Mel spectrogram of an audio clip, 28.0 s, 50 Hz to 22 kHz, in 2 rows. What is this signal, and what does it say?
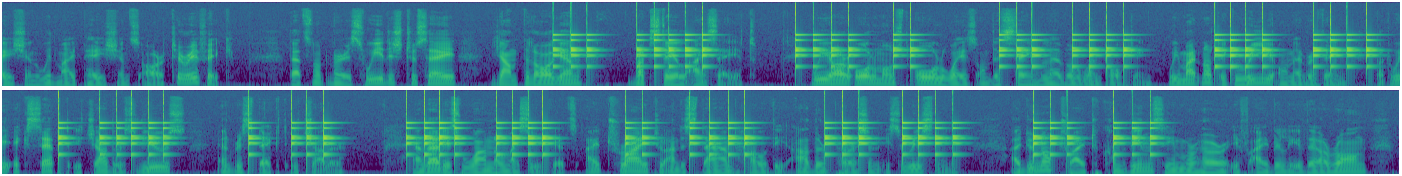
Tap code, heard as taps on a metal pipe, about 6 knocks a second, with speech in English. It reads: PROTECTION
